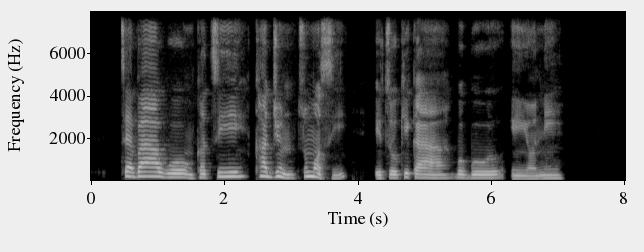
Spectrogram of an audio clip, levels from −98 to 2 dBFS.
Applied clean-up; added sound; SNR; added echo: none; none; none; none.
